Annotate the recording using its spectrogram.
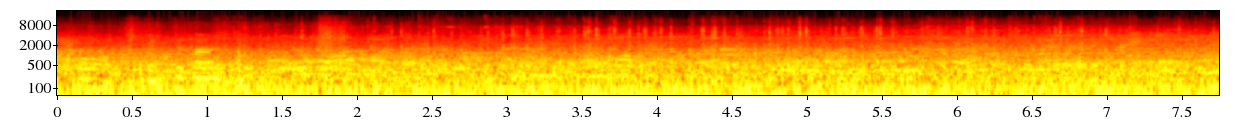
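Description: Footsteps patter on pavement outdoors.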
